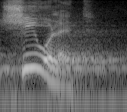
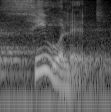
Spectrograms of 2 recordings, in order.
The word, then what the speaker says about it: Shibolet: Si él respondía no, entonces le decían: ahora pues di Shibolet. Y él decía Sibolet, porque no podía pronunciarlo correctamente.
